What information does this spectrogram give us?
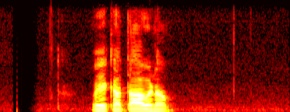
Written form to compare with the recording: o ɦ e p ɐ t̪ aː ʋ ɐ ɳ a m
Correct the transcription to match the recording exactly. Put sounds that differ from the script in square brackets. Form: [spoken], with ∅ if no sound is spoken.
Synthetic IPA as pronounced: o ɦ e [k] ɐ t̪ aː ʋ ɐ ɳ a m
